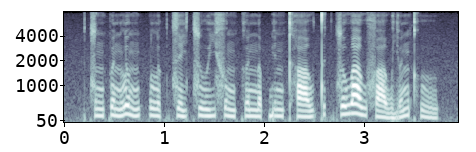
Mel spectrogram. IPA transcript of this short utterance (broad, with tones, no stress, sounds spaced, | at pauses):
t͡s ʊ˨˧ ŋ p ɵ˨˥ n l ʊ˨˥ ŋ | l ʊ˨˥ k̚ t͡s e˨˥ j t͡s uː˨˧ j f ʊ˨ ŋ k ɵ˧ n ɐ˧ p̚ j ɪ˨ ŋ kʰ aː˨˥ w t̪ ɪ˧ k̚ t͡s o˥ w aː˧ w f aː˨˩ w j ɵ˥ n kʰ uː˨˩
